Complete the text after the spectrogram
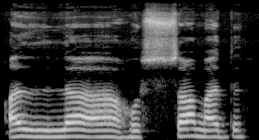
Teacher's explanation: کریں گے تو دال ساکن ہو جائے گا، پڑھیں گے سمد، صاد موٹا اور دال پر ساکن، دال پر قلقلہ ہوگا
